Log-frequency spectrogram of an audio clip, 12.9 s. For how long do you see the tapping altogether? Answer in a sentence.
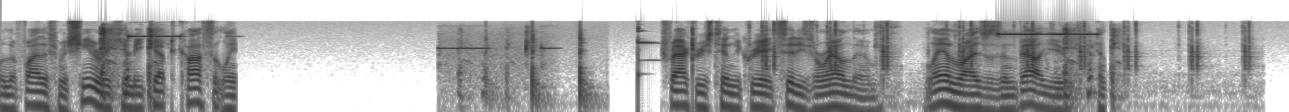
You can hear the tapping for 8 seconds altogether.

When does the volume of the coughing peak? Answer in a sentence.
The loudest moment of the coughing is at 1 second.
